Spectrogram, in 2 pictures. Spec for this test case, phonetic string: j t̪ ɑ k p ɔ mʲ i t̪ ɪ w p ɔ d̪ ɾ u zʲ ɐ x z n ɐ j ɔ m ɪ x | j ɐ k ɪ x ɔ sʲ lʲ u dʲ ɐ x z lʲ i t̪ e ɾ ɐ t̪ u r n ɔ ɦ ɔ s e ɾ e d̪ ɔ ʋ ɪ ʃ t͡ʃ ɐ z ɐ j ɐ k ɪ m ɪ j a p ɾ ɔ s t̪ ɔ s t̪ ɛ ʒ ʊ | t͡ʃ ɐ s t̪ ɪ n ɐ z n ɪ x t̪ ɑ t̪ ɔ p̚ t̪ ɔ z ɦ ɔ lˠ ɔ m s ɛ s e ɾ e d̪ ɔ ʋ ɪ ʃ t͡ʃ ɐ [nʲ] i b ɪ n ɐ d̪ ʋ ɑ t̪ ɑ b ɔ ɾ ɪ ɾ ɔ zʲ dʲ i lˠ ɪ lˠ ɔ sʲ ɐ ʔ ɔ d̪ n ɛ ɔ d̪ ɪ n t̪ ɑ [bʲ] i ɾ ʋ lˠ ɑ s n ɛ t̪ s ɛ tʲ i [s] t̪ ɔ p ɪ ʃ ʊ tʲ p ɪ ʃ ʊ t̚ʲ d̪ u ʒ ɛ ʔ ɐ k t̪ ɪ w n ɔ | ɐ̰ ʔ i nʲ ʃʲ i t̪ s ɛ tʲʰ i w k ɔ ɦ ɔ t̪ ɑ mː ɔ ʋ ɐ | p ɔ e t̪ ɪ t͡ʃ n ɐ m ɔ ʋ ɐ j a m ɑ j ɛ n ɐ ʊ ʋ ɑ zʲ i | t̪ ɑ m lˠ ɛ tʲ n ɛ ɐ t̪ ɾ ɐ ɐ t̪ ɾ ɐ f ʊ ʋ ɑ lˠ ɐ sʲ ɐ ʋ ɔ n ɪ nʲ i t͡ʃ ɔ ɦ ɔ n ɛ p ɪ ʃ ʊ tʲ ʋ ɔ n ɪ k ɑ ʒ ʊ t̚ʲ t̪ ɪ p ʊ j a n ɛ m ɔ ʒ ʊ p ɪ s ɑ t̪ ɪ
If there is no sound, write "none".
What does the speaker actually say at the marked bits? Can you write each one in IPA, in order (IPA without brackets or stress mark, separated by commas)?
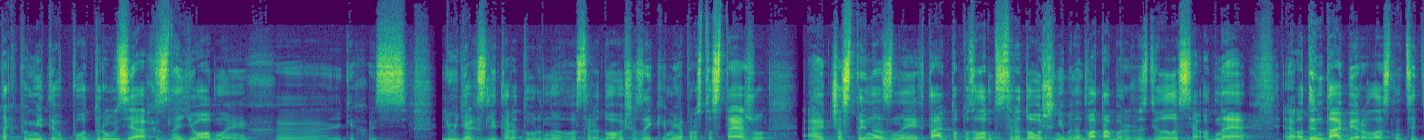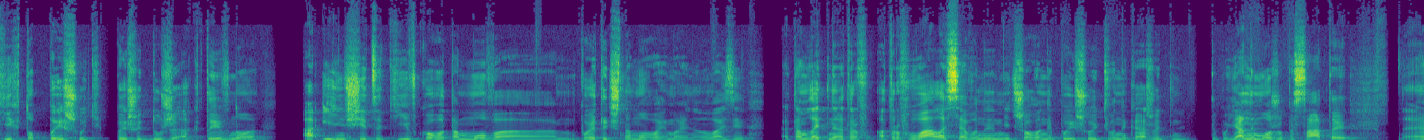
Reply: nʲ, bʲ, x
